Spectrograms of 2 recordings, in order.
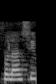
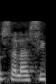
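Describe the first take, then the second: First: ثلاثی with a th sound at the start; careful Arabic ثلاثی with th; correct Arabic pronunciation. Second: ثلاثی said with a plain s sound, sulasi; casual Urdu ثلاثی with s; common pronunciation. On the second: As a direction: say ثلاثی the everyday way, starting with s. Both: Shown as a demonstration. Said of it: "ثلاثی بولے زیادہ بہتر ہے".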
